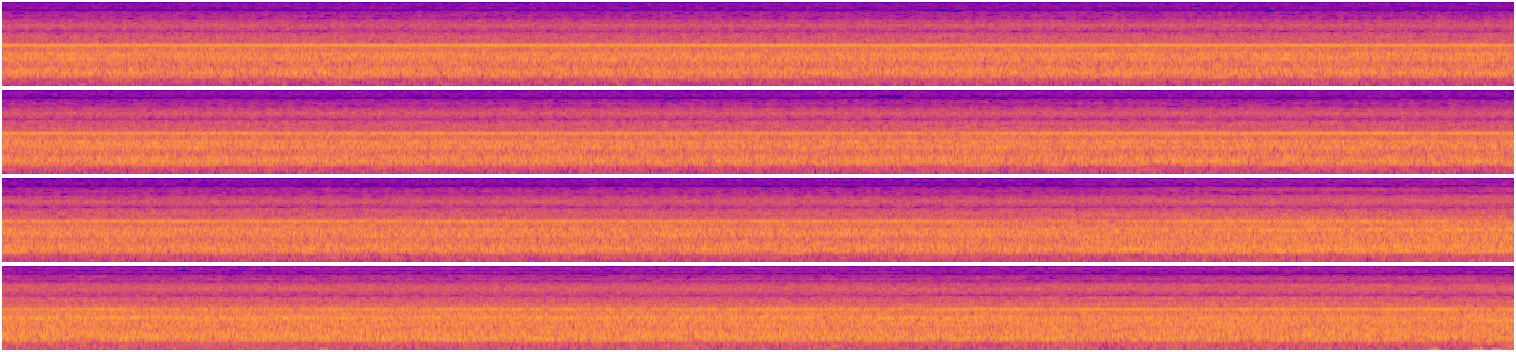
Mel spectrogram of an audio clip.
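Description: Hair dryer running steadily: an even rush of air with a thin, high, steady whine, a little louder from about two-thirds of the way in. It is blowing hot air on a heat detector to make it trip.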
